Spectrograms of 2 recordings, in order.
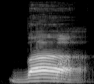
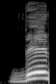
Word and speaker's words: ب: تو آپ نے اسی طرح پڑھنا ہے، ٹھیک ہے. بے نہیں پڑھنا. ایسا ہی. ہاں، اردو کی طرح نہیں کرنا.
